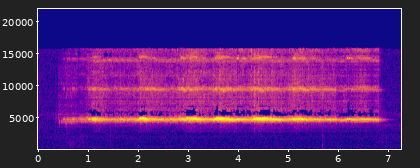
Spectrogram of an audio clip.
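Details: Bell cricket singing a sustained, bright, tinkling trill at one high pitch, rising in loudness after a short soft start, pulsing slightly in intensity for about six seconds, then cutting off; a single faint click partway through.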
